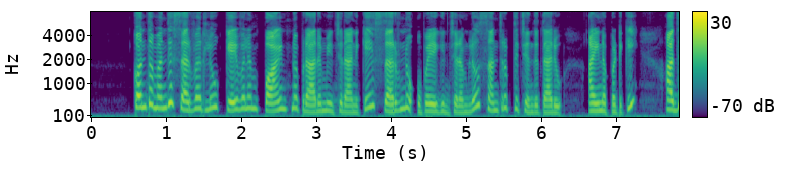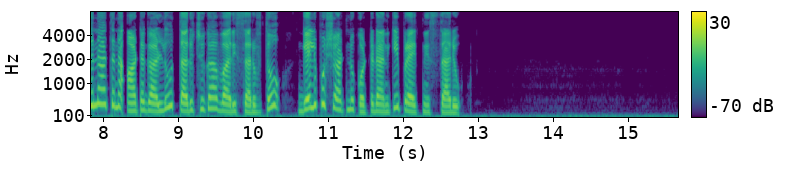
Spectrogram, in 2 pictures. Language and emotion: Telugu, neutral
